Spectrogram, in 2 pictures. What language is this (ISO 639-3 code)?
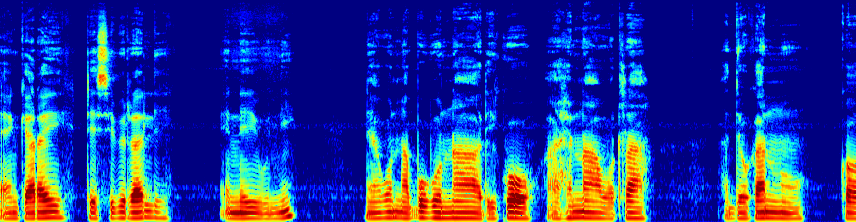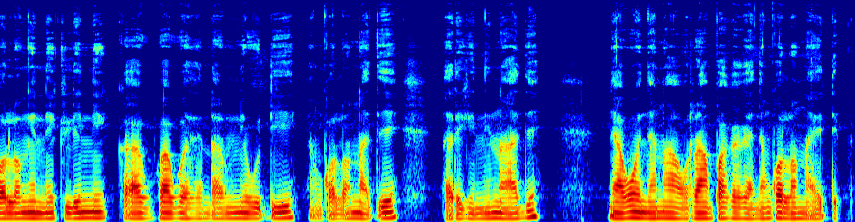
mas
